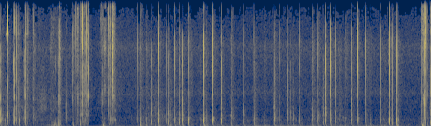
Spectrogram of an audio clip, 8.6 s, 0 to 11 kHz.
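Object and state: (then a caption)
Clear plastic phone case. Fingertips and short nails tap and scratch a hand-sized, hollow, transparent plastic phone case with a white flower print and a MagSafe ring, fitted on the recording phone and seen in a mirror. Rapid, dry, sharp clicks with a faint hollow body near 500 Hz alternate with brief bursts of scratchy friction noise. Each tap dies almost instantly, with a low thump under the bright clicks.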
